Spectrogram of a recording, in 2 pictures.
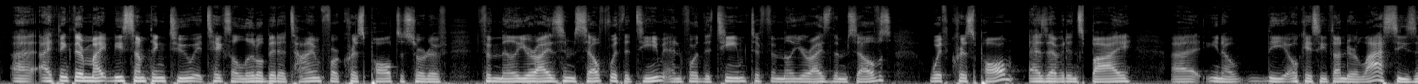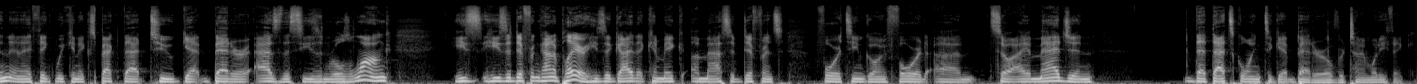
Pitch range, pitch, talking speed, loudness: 125-145 Hz, 135 Hz, 210 wpm, -20 LUFS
